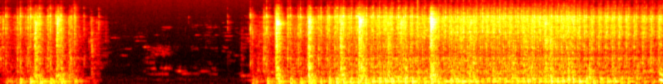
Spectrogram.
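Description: A sewing machine runs in fast, rhythmic bursts while stitching the neckline of a child's frock, stopping for about two seconds before starting up again and running steadily to the end.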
